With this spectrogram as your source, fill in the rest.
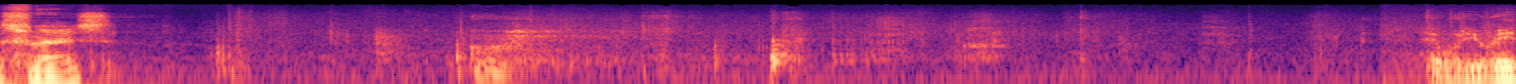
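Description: A young man talks quietly in the background.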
